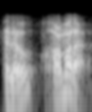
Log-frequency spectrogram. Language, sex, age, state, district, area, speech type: Assamese, male, 18-30, Assam, Nagaon, rural, conversation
